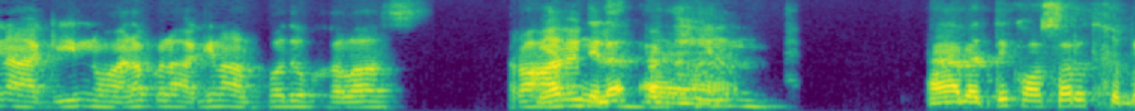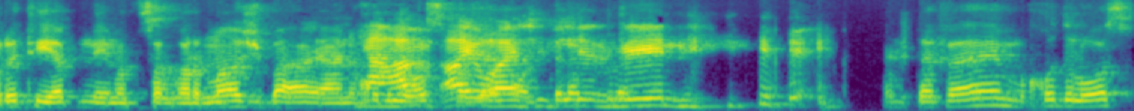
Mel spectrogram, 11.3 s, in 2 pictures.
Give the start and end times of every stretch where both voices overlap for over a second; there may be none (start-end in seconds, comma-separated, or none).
7.5-8.9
